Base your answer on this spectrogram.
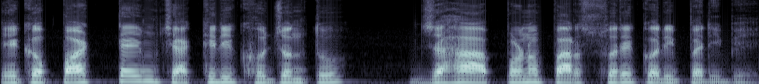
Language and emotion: Odia, neutral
